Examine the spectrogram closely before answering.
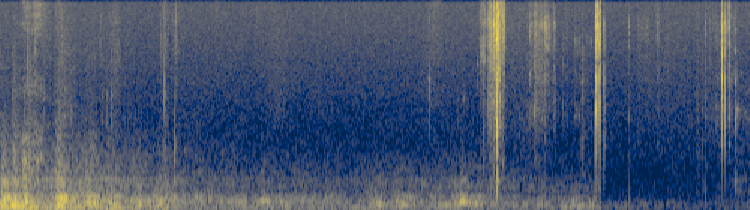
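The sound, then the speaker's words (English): A loud, rumbling burst of thunder during a thunderstorm with lightning opens and rolls on for several seconds, fading into low rumble, with a few sharp crackles and clicks before it cuts to near silence. “I had a little interruption with a pretty good burst of thunder and lightning right at this time, but doing fine.”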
